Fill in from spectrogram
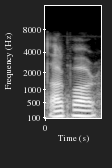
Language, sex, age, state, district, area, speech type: Bengali, male, 18-30, West Bengal, Alipurduar, rural, spontaneous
